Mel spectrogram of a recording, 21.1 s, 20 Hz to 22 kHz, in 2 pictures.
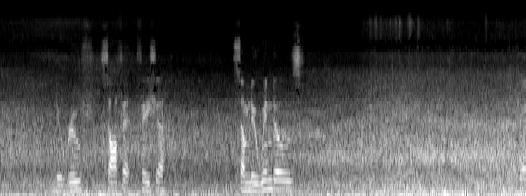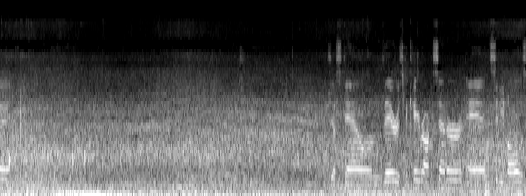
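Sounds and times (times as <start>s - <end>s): car passing by: 6.2s - 17.6s.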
